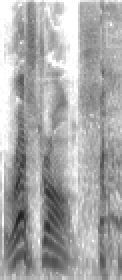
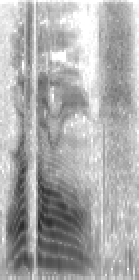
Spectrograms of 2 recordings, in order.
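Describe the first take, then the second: First: It is said with an English accent. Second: It is said with a French accent.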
